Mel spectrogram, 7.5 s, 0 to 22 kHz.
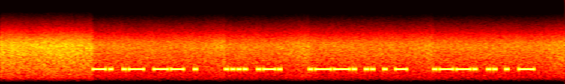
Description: Morse code, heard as a keyed tone, hand-sent with a bug key, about 29 wpm, 720 Hz, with radio static. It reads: NAME HR PIET PIET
